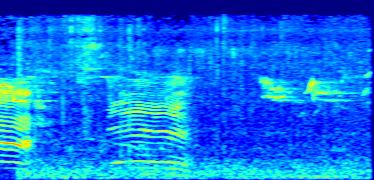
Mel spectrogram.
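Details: Tame cattle gathered in a farm barn pen: a short moo fades out at the start, then a longer, steady, harmonic moo follows, with soft higher calls afterward over constant low background noise.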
